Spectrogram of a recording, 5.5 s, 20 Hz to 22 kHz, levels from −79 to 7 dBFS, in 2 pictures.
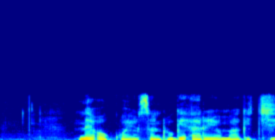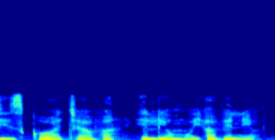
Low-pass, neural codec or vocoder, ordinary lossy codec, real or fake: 7.2 kHz; none; none; real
